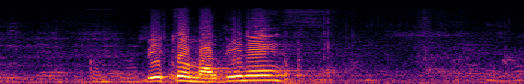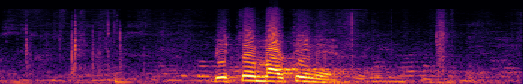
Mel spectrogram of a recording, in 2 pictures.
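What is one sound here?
A man reads out loud through a microphone in a large echoing hall.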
